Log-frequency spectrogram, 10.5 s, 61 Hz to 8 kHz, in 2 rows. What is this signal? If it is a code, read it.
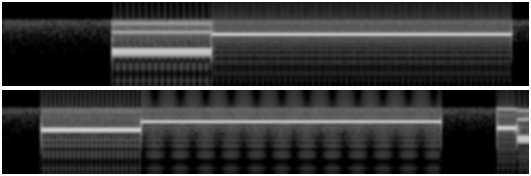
Two-tone page, heard as a one-second tone, then a three-second tone, about 460 then 1220 Hz, about 790 then 1250 Hz. It is heard from 1.1 to 9.7 s.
